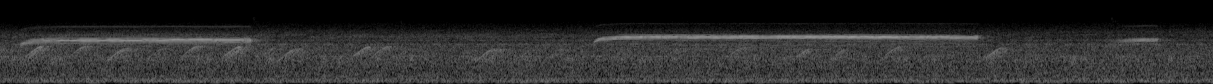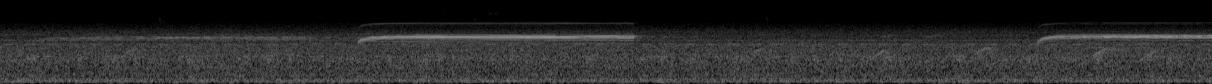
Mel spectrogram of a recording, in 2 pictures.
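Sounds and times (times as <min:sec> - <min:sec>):
two-colored oval frog buzzy whistle calls: 0:00.2 - 0:03.0, 0:05.9 - 0:10.1, 0:11.2 - 0:11.7, 0:12.6 - 0:18.5, 0:22.5 - 0:24.2
background hiss: 0:00.2 - 0:24.2.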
